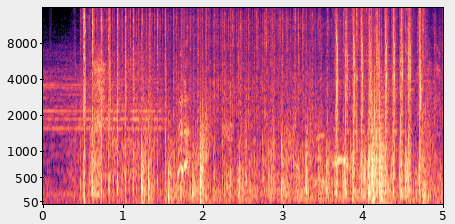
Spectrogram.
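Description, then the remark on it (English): Rapid bursts of video game gunfire crackle throughout, sharp repeated shots in fast rhythmic volleys, loud and dense, with faint voices mixed underneath. “I shot him too though, huh?”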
